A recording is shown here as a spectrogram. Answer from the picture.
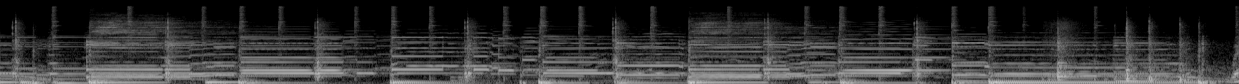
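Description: Live Americana band playing an instrumental break: electric guitar and fiddle over bass guitar and a drum kit keeping a steady beat.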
